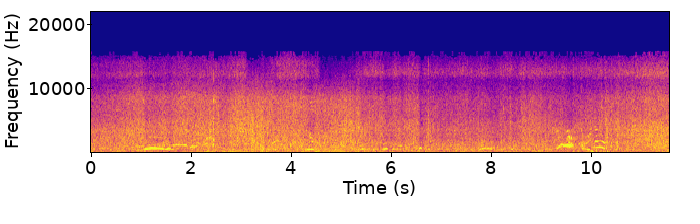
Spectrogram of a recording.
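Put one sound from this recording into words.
Young men and women on a raft shout and whoop excitedly nearby.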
